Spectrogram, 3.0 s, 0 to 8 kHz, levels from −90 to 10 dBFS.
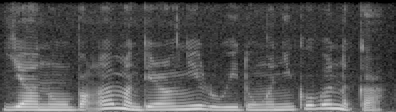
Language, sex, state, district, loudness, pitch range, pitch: Garo, female, Meghalaya, West Garo Hills, -14 LUFS, 190-250 Hz, 205 Hz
